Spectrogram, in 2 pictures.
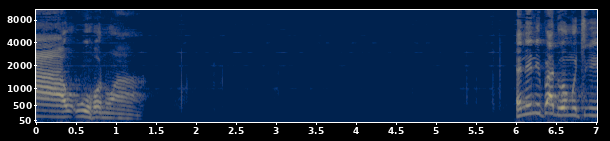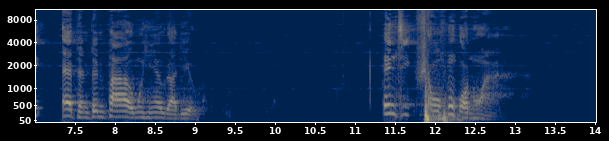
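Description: A middle-aged man preaches with animation into a microphone, in bursts with long pauses.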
